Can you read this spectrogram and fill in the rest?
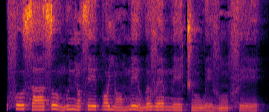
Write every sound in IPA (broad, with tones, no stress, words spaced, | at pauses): fo˦saː˧so˦˨ ŋu˦ɲɔ̃˧seː˦bɔ˦ jɔ̃˧ me˦˨ wə˦vɛ˦ meː˦t͡ʃũ˧we˨vũ˧ feː˨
